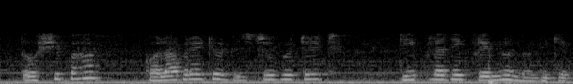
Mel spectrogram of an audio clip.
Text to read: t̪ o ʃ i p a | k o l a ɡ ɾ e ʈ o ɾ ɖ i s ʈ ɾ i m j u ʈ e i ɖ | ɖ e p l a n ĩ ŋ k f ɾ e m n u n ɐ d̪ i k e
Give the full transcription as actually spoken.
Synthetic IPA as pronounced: t̪ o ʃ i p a | k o l a b ɾ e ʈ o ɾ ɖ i s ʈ ɾ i b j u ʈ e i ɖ | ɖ i p l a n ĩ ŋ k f ɾ e m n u n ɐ d̪ i k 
